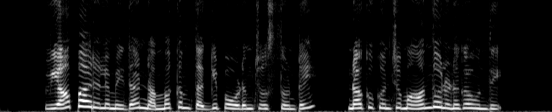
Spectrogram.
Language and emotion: Telugu, fearful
